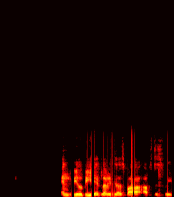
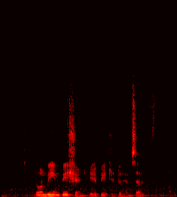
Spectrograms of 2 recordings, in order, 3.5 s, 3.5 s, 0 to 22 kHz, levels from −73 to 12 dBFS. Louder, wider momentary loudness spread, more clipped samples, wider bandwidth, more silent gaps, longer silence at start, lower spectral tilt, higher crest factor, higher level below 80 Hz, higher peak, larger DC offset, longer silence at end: first, -17 LUFS vs -38 LUFS; second, 9 LU vs 19 LU; neither; second, 7.4 kHz vs 13.5 kHz; first, 3.04-3.08 s vs none; first, 1.2 s vs 0.05 s; first, -6 dB/octave vs -4 dB/octave; about the same, 16 dB vs 20 dB; first, -56 dBFS vs -72 dBFS; first, -2 dBFS vs -20 dBFS; neither; about the same, 0.05 s vs 0 s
